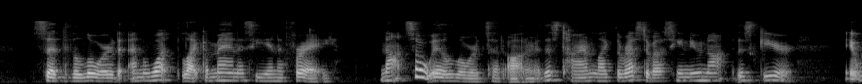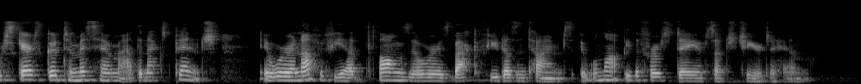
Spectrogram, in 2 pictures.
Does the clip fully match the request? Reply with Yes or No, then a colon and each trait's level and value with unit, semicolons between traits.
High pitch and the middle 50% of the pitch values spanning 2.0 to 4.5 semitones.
No: medium, 175 Hz; average, 3.3 semitones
